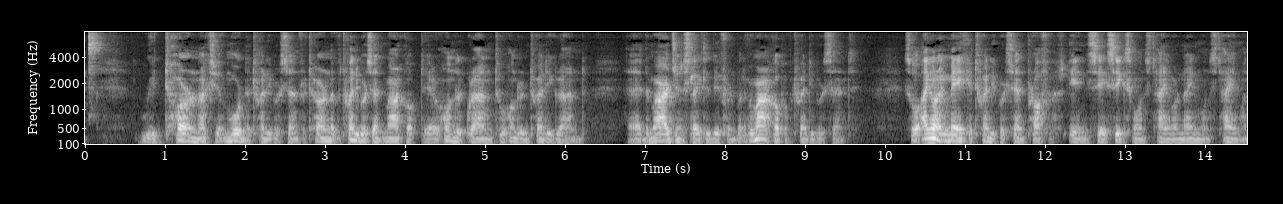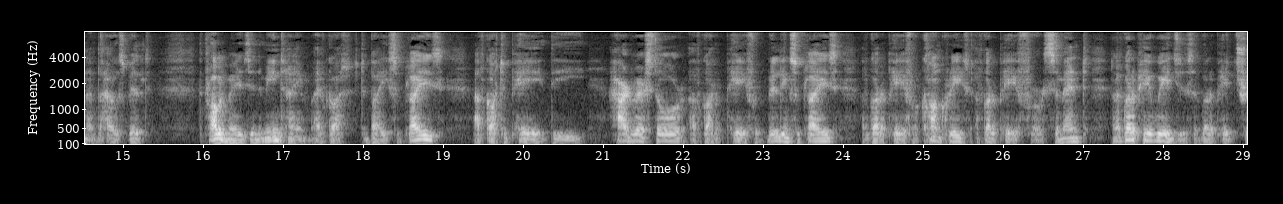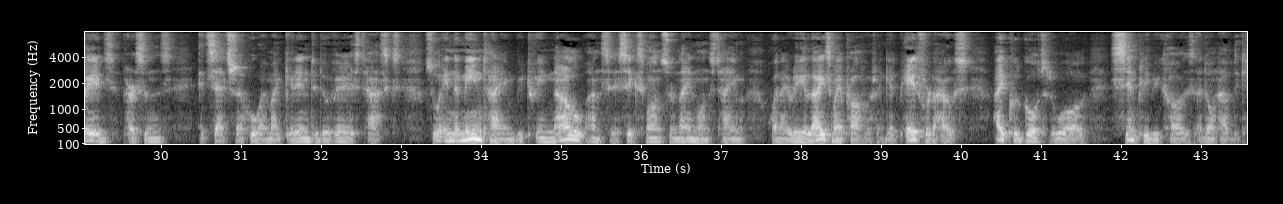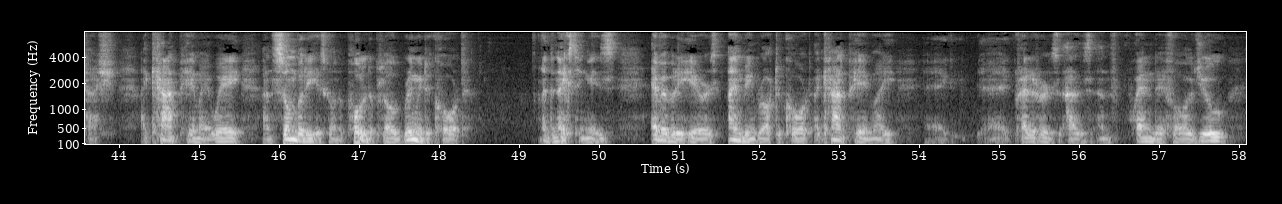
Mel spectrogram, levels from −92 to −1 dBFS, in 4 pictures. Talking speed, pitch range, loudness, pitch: 205 wpm, 75-85 Hz, -20 LUFS, 80 Hz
